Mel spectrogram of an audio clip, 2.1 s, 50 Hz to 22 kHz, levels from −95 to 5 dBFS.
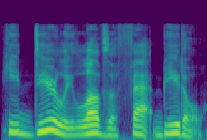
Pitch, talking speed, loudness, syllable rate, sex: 185 Hz, 175 wpm, -16 LUFS, 4.6 syllables/s, female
